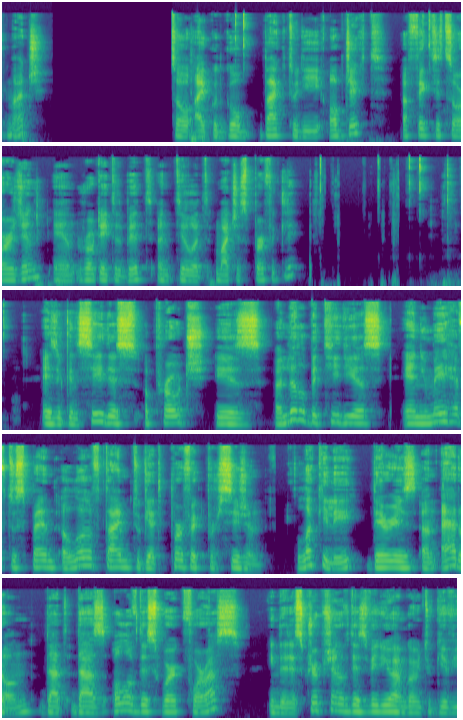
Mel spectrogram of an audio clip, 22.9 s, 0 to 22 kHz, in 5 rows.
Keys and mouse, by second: 0.6 Tab, 1.8 Tab, 2.3-4.9 drag, 4.9 r, 7.8 middle click, 7.9 r, 8.2 r, 8.3 r, 8.5 r, 9.0 drag.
